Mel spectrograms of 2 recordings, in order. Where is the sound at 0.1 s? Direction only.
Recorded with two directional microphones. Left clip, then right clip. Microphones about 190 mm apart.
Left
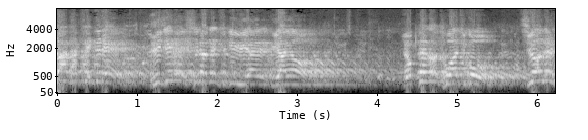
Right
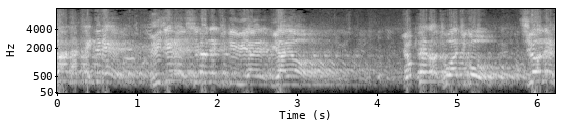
30° right (ahead or behind).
